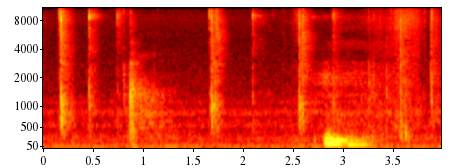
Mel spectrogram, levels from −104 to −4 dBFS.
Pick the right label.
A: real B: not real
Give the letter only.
A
